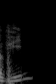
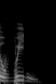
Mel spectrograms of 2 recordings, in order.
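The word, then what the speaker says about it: Wien: Analyse করে বিজ্ঞানী ভিন বাংলাতে নামটা ভিন কিন্তু ইংরেজিতে হয়েছে উইন। ঠিক আছে? ভিন উচ্চারণ করব ভিন।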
